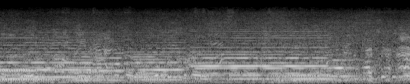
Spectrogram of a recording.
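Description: Music with slow, held notes moving from one pitch to the next, with voices talking over it.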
